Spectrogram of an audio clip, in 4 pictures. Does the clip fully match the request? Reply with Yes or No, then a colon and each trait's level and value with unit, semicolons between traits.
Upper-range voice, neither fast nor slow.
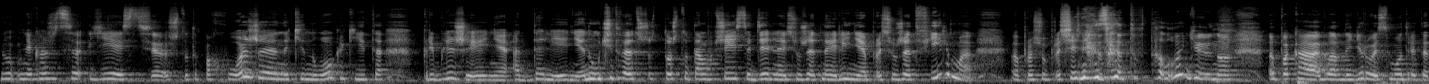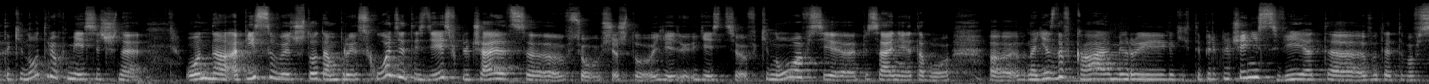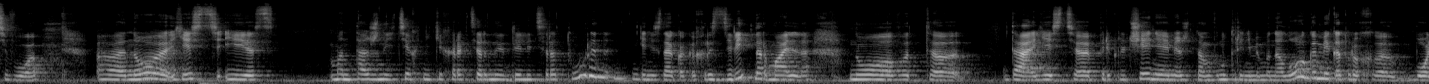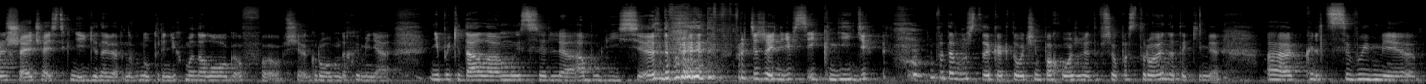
Yes: high, 225 Hz; average, 125 wpm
